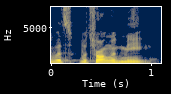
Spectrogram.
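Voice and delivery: subdued, halting question to himself; self-questioning. Retold or imitated. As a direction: turn the blame inward, deflated. Blame turned back on himself.

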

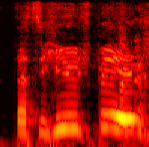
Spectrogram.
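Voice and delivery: high, loud mock shout; heckler's yell. Bystander finishing off the heckling of a tall woman, mock yell. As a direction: call it out like a rude bystander. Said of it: "people just yelling at her".

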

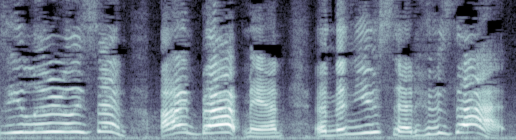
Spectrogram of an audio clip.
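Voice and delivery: high, loud mock exasperation; imitating the exasperated wife. Retold exasperated wife quote.

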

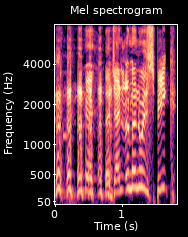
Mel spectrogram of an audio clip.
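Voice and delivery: high, slow Geordie voice; a judge speaking Geordie; Geordie accent. Pretend. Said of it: "proceedings are conducted in Geordie".

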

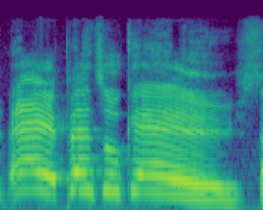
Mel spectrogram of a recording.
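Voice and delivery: high, slow, loud mock dad call; imitating the dad blasting the song. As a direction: call it out across the car like a proud dad. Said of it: "your dad just going".

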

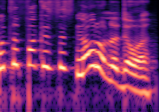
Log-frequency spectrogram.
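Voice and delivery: shocked outburst. Retold or imitated. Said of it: "I pulled up like".

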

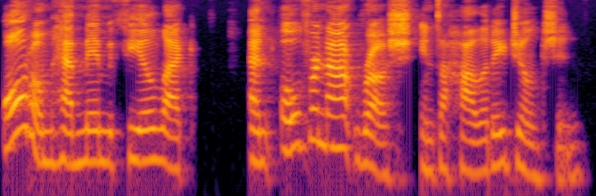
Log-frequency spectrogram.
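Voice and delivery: ordinary talk, nothing marked

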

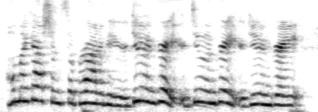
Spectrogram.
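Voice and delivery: high, fast excited cheering; bubbly cheer-on voice. Retold or imitated. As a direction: cheer like a proud fan, loud and quick. Cheering herself on in race.

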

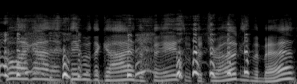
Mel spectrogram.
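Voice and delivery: loud, high, laughing mock outburst; mock excited gushing. Host parodying their future spoiler episode, loud laughing excitement. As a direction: gush spoilers in pretend amazement, laughing.

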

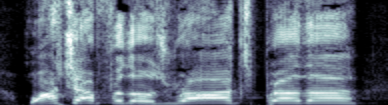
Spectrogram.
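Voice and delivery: high shouted warning. Acted. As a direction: yell a warning down the slope.

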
